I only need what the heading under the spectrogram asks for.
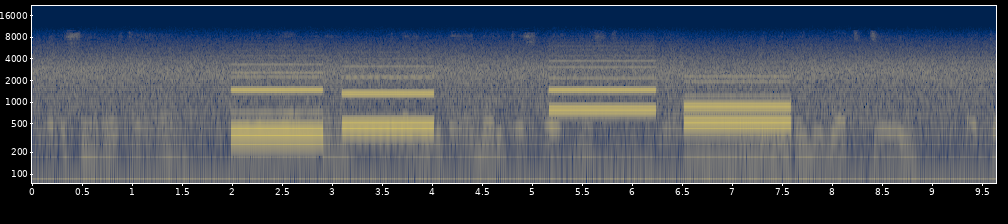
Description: Aircraft SELCAL, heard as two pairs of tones, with a squelch burst at the end. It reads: CS-ER KS-FL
